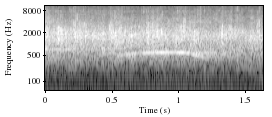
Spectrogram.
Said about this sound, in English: I don't know if that actually deserves any applause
